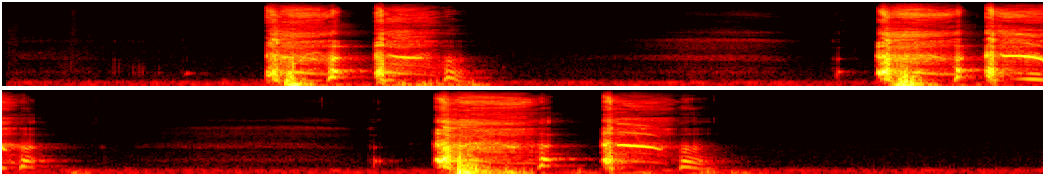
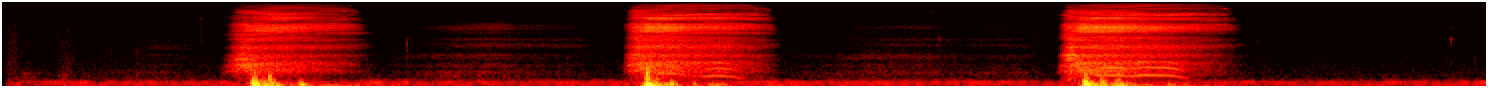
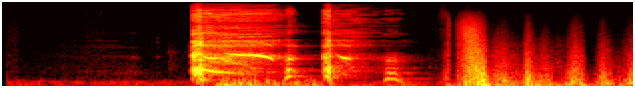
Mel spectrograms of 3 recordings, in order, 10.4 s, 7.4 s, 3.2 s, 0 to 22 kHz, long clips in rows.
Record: three_cough_length: 10.4 s
three_cough_amplitude: 18349
three_cough_signal_mean_std_ratio: 0.34
exhalation_length: 7.4 s
exhalation_amplitude: 7753
exhalation_signal_mean_std_ratio: 0.29
cough_length: 3.2 s
cough_amplitude: 15207
cough_signal_mean_std_ratio: 0.45
survey_phase: beta (2021-08-13 to 2022-03-07)
age: 45-64
gender: Female
wearing_mask: 'No'
symptom_runny_or_blocked_nose: true
symptom_fatigue: true
symptom_headache: true
symptom_onset: 2 days
smoker_status: Never smoked
respiratory_condition_asthma: false
respiratory_condition_other: false
recruitment_source: Test and Trace
submission_delay: 1 day
covid_test_result: Positive
covid_test_method: RT-qPCR
covid_ct_value: 26.4
covid_ct_gene: ORF1ab gene
covid_ct_mean: 26.7
covid_viral_load: 1700 copies/ml
covid_viral_load_category: Minimal viral load (< 10K copies/ml)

